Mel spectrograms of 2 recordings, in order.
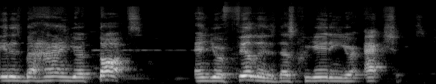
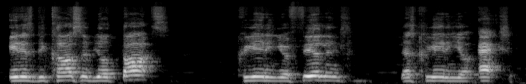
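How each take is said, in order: First: It is said at a normal pace. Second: It is said slowly.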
